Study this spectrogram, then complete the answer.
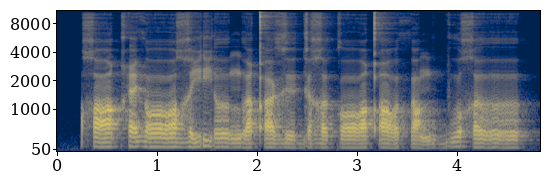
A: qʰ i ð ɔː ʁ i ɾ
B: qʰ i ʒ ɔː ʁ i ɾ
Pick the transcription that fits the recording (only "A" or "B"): A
